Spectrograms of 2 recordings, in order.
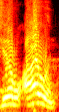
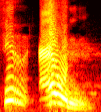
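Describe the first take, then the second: First: The r is pronounced thick and heavy. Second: The r is pronounced thin and light. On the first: The speaker calls it wrong. "Enggak boleh" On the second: The speaker calls it right. "Harus tipis"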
